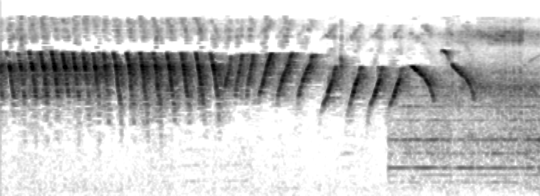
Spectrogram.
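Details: Timbrado canary delivering a forceful song: a rapid, evenly pulsed high trill of about twenty notes slowing into separate downward slurs, ending with a faint steady tone.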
